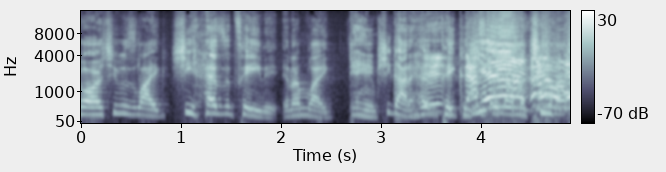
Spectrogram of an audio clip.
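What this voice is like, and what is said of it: Usual voice. Nothing is said of it.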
